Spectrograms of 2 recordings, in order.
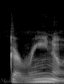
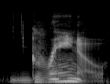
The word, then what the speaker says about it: Guarino: last name good gosh it's guarino not grano i guess i'll forgive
